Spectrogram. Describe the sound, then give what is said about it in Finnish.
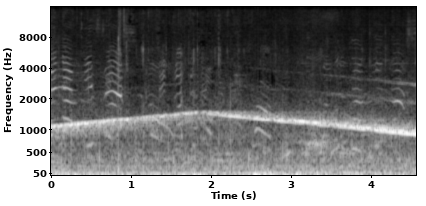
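An ambulance siren wails loudly in Kraków, Poland, its single tone slowly rising and then falling, over a constant rumble of busy city street traffic. “Ja myös ambulanssien äänet kuuluvat oleellisesti suurkaupungin elämään.”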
